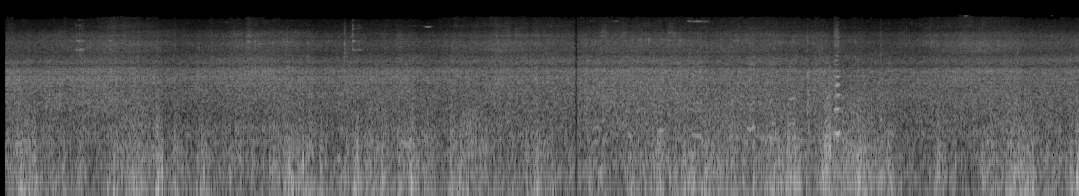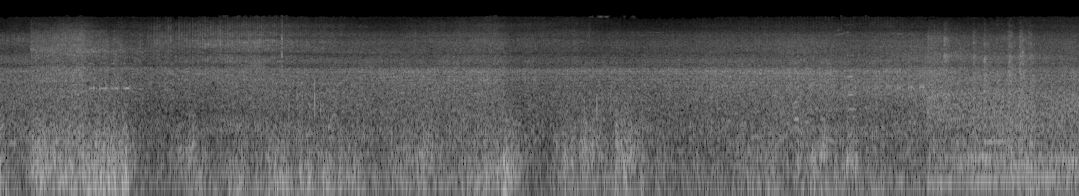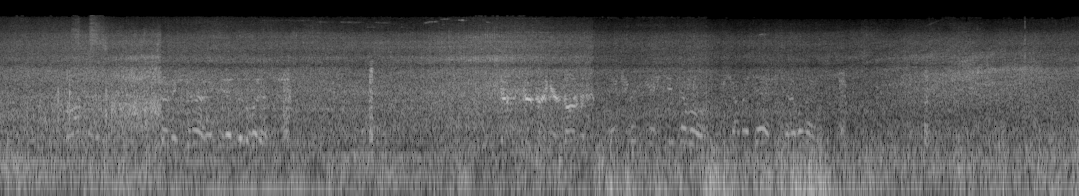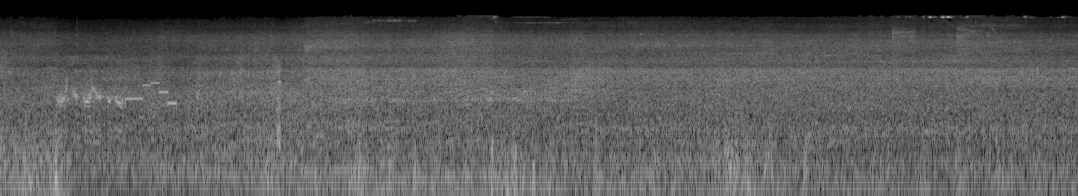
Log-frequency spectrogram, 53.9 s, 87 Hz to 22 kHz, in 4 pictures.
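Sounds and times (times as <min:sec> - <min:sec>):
highway traffic passing: 0:00.1 - 0:53.9.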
